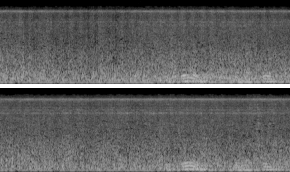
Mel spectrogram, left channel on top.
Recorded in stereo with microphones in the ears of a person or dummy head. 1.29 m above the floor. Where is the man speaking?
15° right (ahead or behind), 3.5 m; by 2.9 s 25° right (ahead or behind), 2.5 m.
